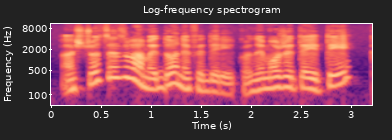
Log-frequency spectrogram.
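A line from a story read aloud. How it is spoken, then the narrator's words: Shouted. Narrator (Ukrainian): крикнув другий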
